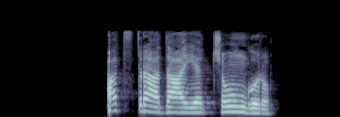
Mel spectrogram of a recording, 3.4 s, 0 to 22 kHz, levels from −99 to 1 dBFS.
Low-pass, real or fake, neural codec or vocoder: 7.2 kHz; real; none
